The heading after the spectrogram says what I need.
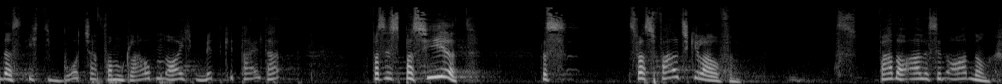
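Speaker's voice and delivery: high, softened voice of dismay; disappointed. Acted. Paul asking the Galatians what went wrong, disappointed disbelief. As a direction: act baffled and let down, pitch held high. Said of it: "Paulus war wirklich sehr enttäuscht".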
